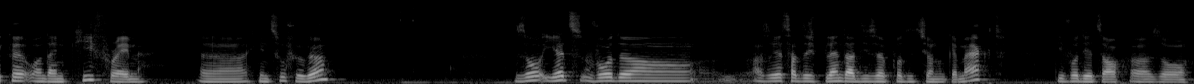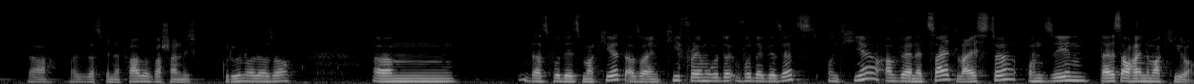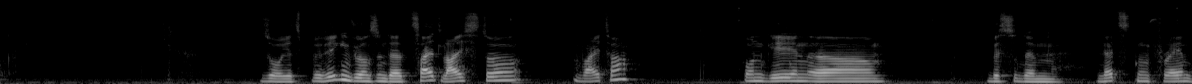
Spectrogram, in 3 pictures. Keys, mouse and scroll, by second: 4.0 click, 29.0-29.8 drag, 33.2-33.9 drag.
